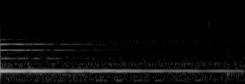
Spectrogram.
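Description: A single high note on an electric guitar, the second string fretted at the 17th fret, ringing on and slowly fading away.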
